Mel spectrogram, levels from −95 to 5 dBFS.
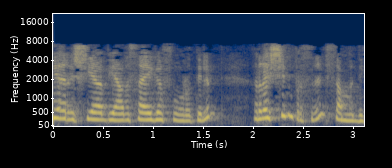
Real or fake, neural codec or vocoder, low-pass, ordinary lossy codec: fake; vocoder, 22.05 kHz, 80 mel bands, Vocos; 7.2 kHz; MP3, 32 kbps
